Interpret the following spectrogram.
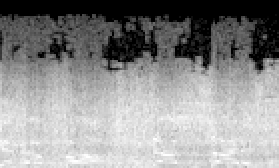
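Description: Several voices talking and calling out over one another at once, with no single voice clear.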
